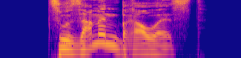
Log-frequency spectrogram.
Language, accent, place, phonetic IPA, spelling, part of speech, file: German, Germany, Berlin, [t͡suˈzamənˌbʁaʊ̯əst], zusammenbrauest, verb, De-zusammenbrauest.ogg
- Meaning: second-person singular dependent subjunctive I of zusammenbrauen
